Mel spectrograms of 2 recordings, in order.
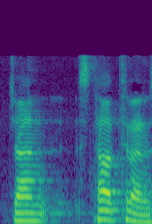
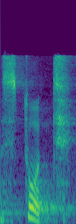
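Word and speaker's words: Stott: 여러분 그 영국의 신학자 중에 존 스타트라는 사람이 있습니다. 뭐 영국 사람이니까 아마 존 스토트 그렇게 발음해야 되겠죠.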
